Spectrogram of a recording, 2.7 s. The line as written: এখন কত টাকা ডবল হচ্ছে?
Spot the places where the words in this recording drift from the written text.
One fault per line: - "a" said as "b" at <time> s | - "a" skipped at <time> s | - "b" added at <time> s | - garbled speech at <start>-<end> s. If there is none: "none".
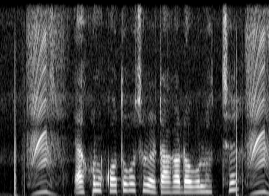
- "বছরে" added at 1.3 s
